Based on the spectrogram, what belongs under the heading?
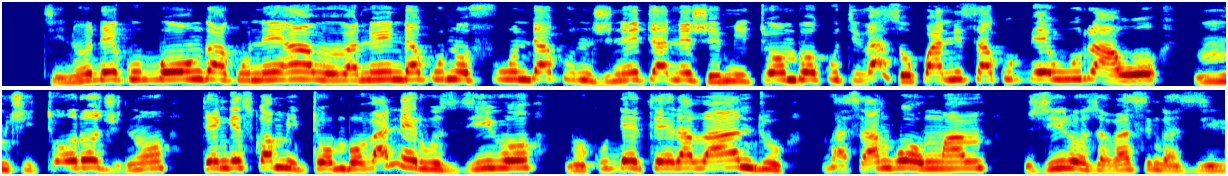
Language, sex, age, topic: Ndau, female, 36-49, health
